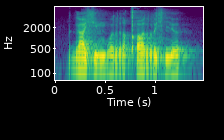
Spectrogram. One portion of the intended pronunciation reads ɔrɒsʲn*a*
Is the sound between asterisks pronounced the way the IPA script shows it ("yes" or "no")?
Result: no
